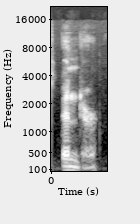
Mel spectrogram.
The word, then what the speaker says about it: Binder: pronounce it right because at first I see binder blink no I think it's Bender right yeah you got it right uh but uh I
